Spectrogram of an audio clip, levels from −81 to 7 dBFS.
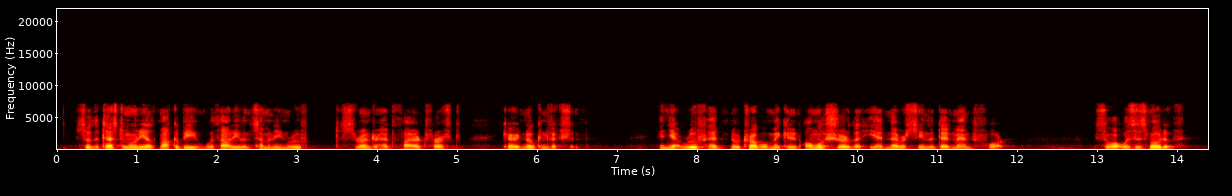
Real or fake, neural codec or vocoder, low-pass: fake; vocoder, 44.1 kHz, 80 mel bands, Vocos; 7.2 kHz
